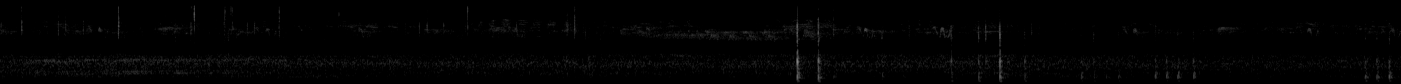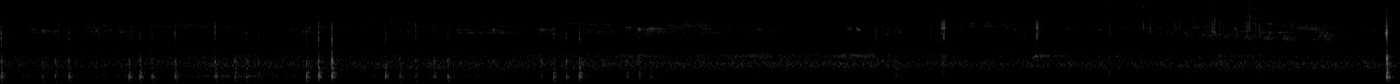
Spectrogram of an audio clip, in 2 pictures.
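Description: Faint chirps of small birds over a quiet outdoor hiss, broken by scattered short sharp taps, the loudest about eight seconds in and near the end.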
